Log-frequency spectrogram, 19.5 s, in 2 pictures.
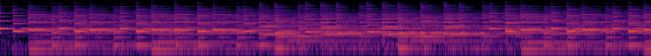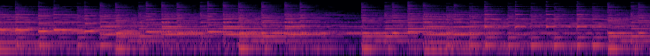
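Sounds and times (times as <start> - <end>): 
piano: 0.0 - 19.5.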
